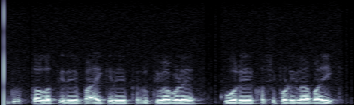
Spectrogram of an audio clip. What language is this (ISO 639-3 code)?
ori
